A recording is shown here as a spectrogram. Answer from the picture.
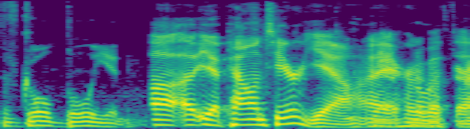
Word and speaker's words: Palantir: interesting thing from uh two days ago uh planeteer just bought 50 million dollars worth of gold bullion uh yeah palantir yeah i heard about that i mispronounced that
